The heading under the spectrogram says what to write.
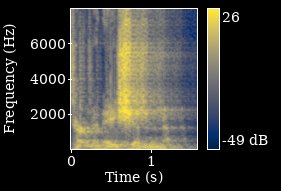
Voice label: "termination", announcer male; Unreal Tournament; ut2004; SKAARJ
